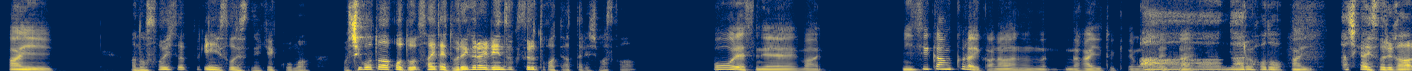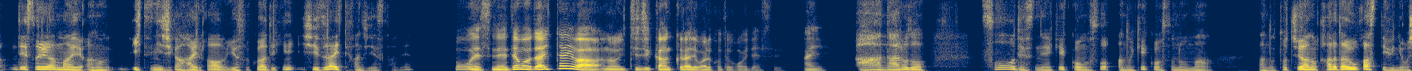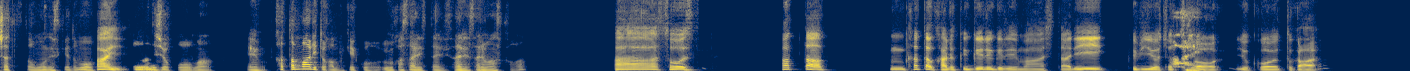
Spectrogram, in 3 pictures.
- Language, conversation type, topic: Japanese, advice, 短い休憩で集中力と生産性を高めるにはどうすればよいですか？
- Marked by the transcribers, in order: none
